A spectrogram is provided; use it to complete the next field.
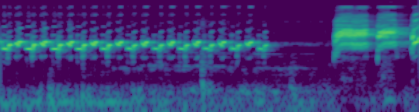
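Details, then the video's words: Sooty-headed bulbul singing to stir rivals into song. A fast, even run of short high notes lasts about two seconds. A brief pause follows, then two loud, harsh bursts. "burung kutilang gacor bikin lawan lngsung emosi dan ikut gacor"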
